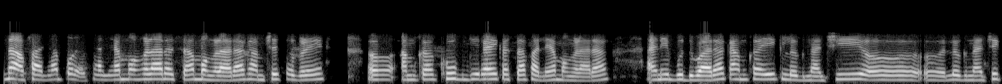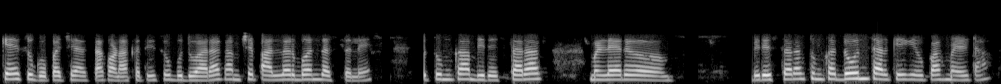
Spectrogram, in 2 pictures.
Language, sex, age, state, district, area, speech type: Goan Konkani, female, 30-45, Goa, Tiswadi, rural, conversation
